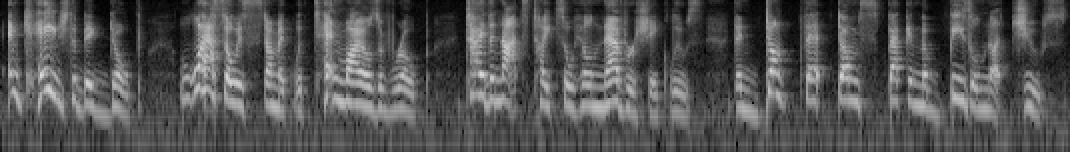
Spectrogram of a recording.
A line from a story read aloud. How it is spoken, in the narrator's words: they shouted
